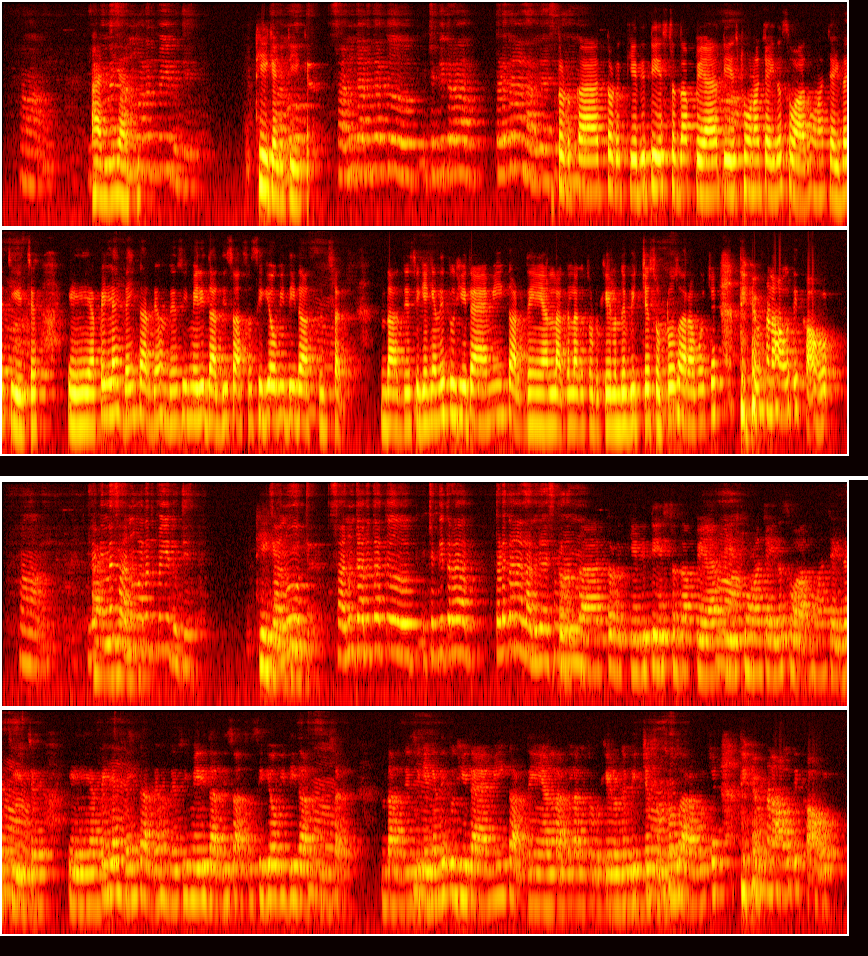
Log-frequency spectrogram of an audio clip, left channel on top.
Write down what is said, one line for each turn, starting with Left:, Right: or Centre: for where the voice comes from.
Right: ਹਾਂ ਲੇਕਿਨ
Left: ਹਾਂਜੀ
Right: ਸਾਨੂੰ
Left: ਹਾਂਜੀ
Right: ਆਦਤ ਪਈ ਹੈ ਦੂਜੀ
Left: ਠੀਕ
Right: ਸਾਨੂੰ
Left: ਹੈ ਜੀ ਠੀਕ ਹੈ
Right: ਸਾਨੂੰ ਜਦ ਤੱਕ ਚੰਗੀ ਤਰ੍ਹਾਂ ਤੜਕਾ ਨਾ ਲੱਗ ਜਾਏ ਸਮਾਨ
Left: ਤੜਕਾ
Right: ਨੂੰ
Left: ਤੜਕੇ ਦੇ ਟੇਸਟ ਦਾ ਪਿਆ
Right: ਹਾਂ
Left: ਟੇਸਟ ਹੋਣਾ ਚਾਹੀਦਾ ਸਵਾਦ ਹੋਣਾ ਚਾਹੀਦਾ
Right: ਹਾਂ
Left: ਚੀਜ਼ ਚ ਇਹ ਏ ਪਹਿਲਾਂ
Right: ਹੂੰ
Left: ਏਦਾਂ ਹੀ ਕਰਦੇ ਹੁੰਦੇ ਸੀ ਮੇਰੀ ਦਾਦੀ ਸੱਸ ਸੀ, ਸੀਗੀ ਉਹ ਵੀ ਦੀ ਦੱਸ
Right: ਹਾਂ
Left: ਦੱਸਦੇ ਸੀਗੇ
Right: ਹੂੰ
Left: ਕਹਿੰਦੇ ਤੁਸੀਂ ਤਾਂ ਐ ਵੀ। ਕਰਦੇ ਆ ਅਲੱਗ ਅਲੱਗ ਤੁੜਕੇ ਲਾਂਦੇ। ਵਿਚੇ
Right: ਹਾਂ
Left: ਸੁੱਟੋ ਸਾਰਾ ਕੁੱਛ ਤੇ ਬਣਾਓ ਤੇ ਖਾਓ।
